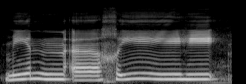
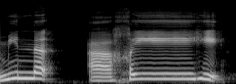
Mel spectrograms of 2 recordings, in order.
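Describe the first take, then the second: First: The n sound flows smoothly into the next word. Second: The n sound is bounced with a little echo. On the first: The speaker calls it right. "dibacanya mengalir saja" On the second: The speaker calls it wrong. "tidak boleh nunnya dipantulkan"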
